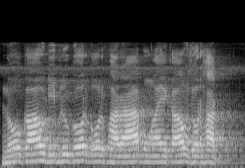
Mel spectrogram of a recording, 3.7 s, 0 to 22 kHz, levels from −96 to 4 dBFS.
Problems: none marked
